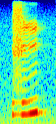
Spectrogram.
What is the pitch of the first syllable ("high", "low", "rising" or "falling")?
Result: rising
